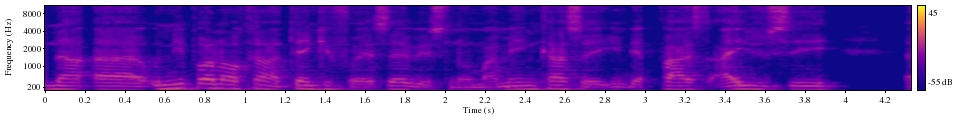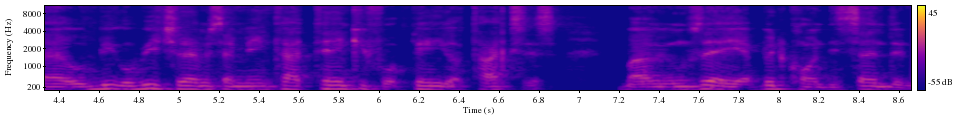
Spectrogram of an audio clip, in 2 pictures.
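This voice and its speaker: A man with a Ghanaian accent speaks at a medium pitch with ordinary pitch variation over a quiet background. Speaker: soldier. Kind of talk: interview testimony. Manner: code-switching Twi and English.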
